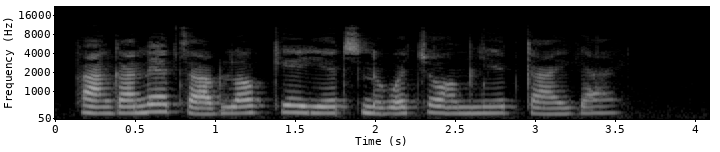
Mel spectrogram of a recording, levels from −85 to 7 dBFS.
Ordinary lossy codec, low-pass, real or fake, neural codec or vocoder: MP3, 48 kbps; 19.8 kHz; fake; vocoder, 44.1 kHz, 128 mel bands, Pupu-Vocoder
